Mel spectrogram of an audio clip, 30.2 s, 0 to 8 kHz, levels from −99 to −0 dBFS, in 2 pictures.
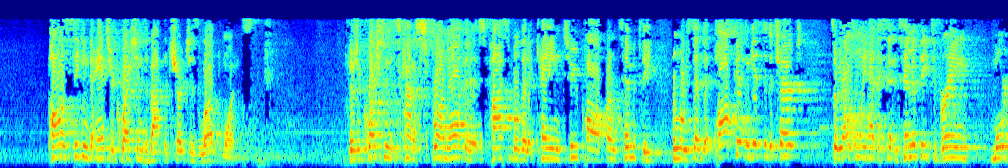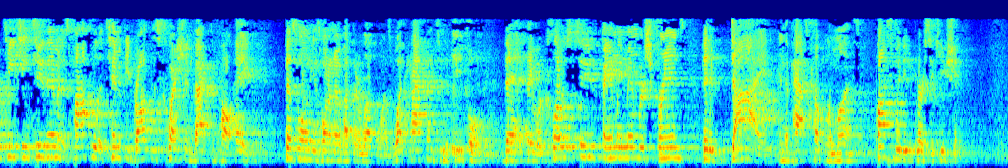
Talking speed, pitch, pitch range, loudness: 195 wpm, 185 Hz, 160-195 Hz, -25 LUFS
